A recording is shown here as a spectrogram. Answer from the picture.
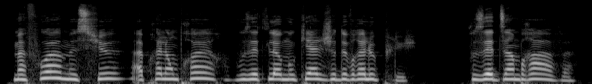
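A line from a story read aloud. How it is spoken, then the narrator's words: Simple voice. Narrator (French): lui dit d'une voix simple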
